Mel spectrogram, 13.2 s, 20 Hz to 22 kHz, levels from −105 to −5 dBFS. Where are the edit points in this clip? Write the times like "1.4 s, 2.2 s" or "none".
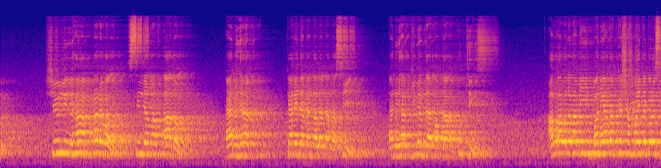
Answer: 1.8 s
